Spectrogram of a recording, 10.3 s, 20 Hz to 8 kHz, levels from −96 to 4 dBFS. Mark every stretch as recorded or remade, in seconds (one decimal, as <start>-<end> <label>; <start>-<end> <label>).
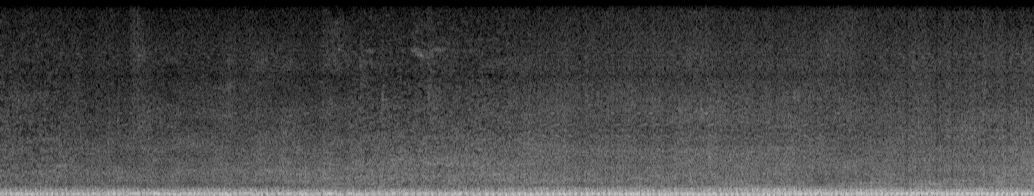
0.0-0.7 recorded; 0.7-3.5 remade; 3.5-5.1 recorded; 5.1-10.3 remade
